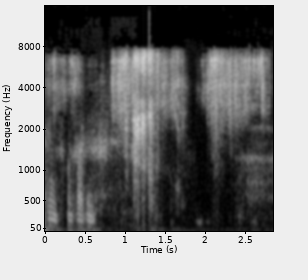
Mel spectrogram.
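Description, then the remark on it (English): Loud crunching of crisp food in two noisy bursts with short crackly snaps, preceded by a brief voiced sound. “So, was that crunchy enough for you?”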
